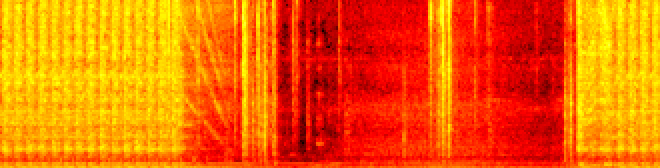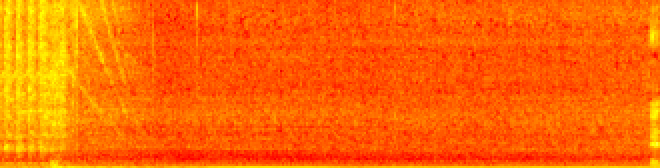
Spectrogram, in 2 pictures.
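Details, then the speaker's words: Holden Commodore VZ, formerly no crank with modules swapped, now on the original key and original modules after battery reconnect: brief cranking, a pause, then it catches and settles to a steady idle. Normal crank and start. "our original key with the original modules is going to do wow that sounds like a bit of a start"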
